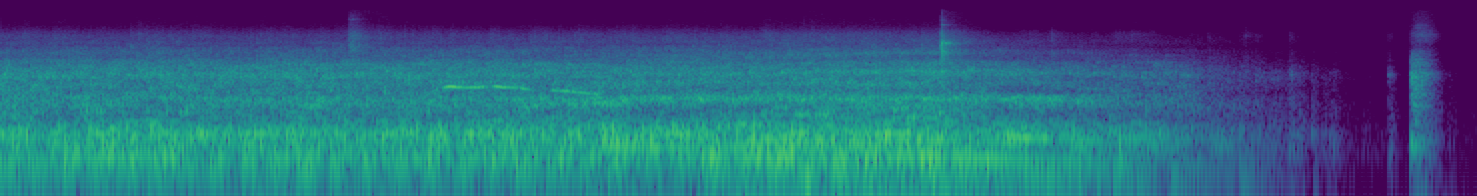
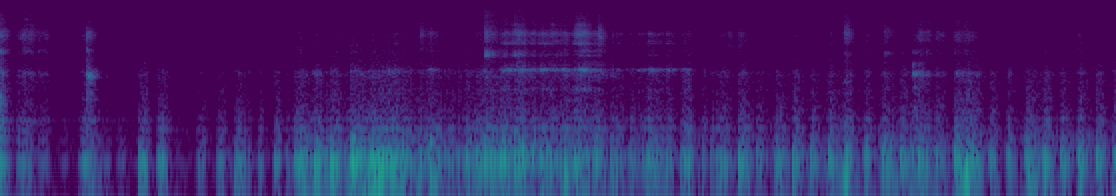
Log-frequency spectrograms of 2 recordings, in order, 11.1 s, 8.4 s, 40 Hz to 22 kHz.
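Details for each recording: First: 1960–61 GE W-15 variable speed box fan after full-speed running: steady airy rush with a soft low hum that winds down in its long spin-down and fades out, then a switch click; normal running. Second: 1960 GE W-15 variable-speed box fan on its lowest resistor speed: a low, steady buzz over the slowly turning fan as the loose rear metal grill vibrates and rattles.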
